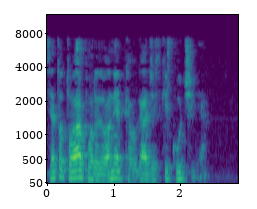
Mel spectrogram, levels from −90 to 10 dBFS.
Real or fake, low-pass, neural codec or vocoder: real; 7.2 kHz; none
